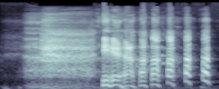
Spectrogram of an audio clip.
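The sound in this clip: A man gasps, unable to catch his breath: one long, breathy inhale followed by a rapid run of short, voiced, wheezing gasps.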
